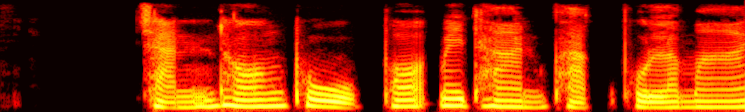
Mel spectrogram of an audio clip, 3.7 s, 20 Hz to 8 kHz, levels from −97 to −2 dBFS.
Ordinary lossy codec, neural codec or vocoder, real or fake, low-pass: none; none; real; 7.2 kHz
